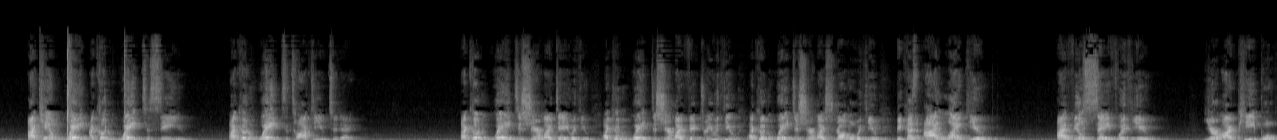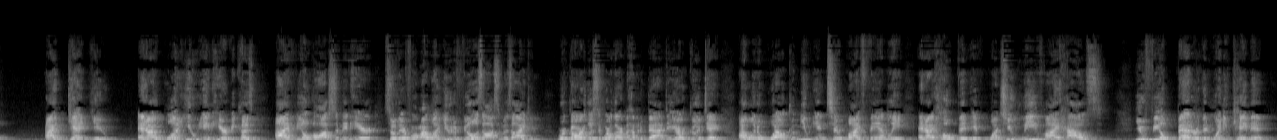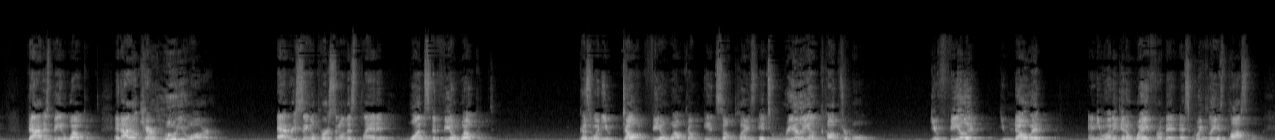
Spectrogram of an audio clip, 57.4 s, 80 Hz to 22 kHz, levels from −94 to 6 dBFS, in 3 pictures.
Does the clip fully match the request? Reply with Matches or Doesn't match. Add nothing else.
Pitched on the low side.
Doesn't match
